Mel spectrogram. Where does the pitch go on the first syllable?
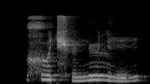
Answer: falling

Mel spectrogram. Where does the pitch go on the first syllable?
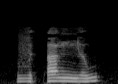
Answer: low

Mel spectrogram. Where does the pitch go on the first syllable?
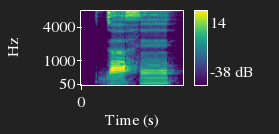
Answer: low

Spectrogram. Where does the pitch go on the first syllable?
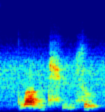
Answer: rising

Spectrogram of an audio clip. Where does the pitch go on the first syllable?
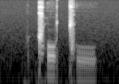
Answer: high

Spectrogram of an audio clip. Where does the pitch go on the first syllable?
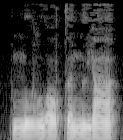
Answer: low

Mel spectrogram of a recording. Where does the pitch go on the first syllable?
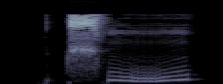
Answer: low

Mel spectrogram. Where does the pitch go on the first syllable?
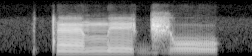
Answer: high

